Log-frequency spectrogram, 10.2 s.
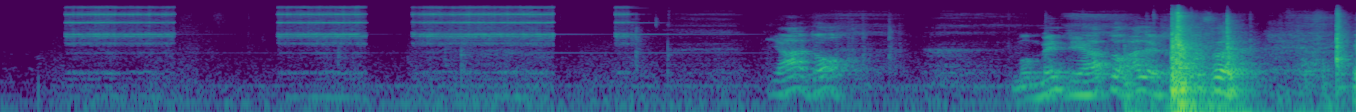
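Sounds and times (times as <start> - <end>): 
doorbell ringing: 0.5 - 1.4, 2.1 - 6.5
speech: 5.8 - 6.4, 7.6 - 10.1.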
